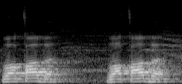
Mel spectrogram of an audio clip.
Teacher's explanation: والا کاف ہے، وقب دو نقطوں والے کاف کو پڑھتے ہوئے زبان کی جڑ اور زبان کے درمیان والے حصے کو تالو کی طرف بلند کرنا ہے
